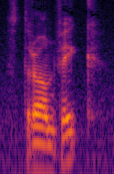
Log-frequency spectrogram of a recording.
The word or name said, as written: sronbheag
